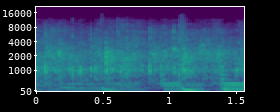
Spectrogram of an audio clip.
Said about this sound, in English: Come on, let's give God a big clap. Amen. Praise God.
